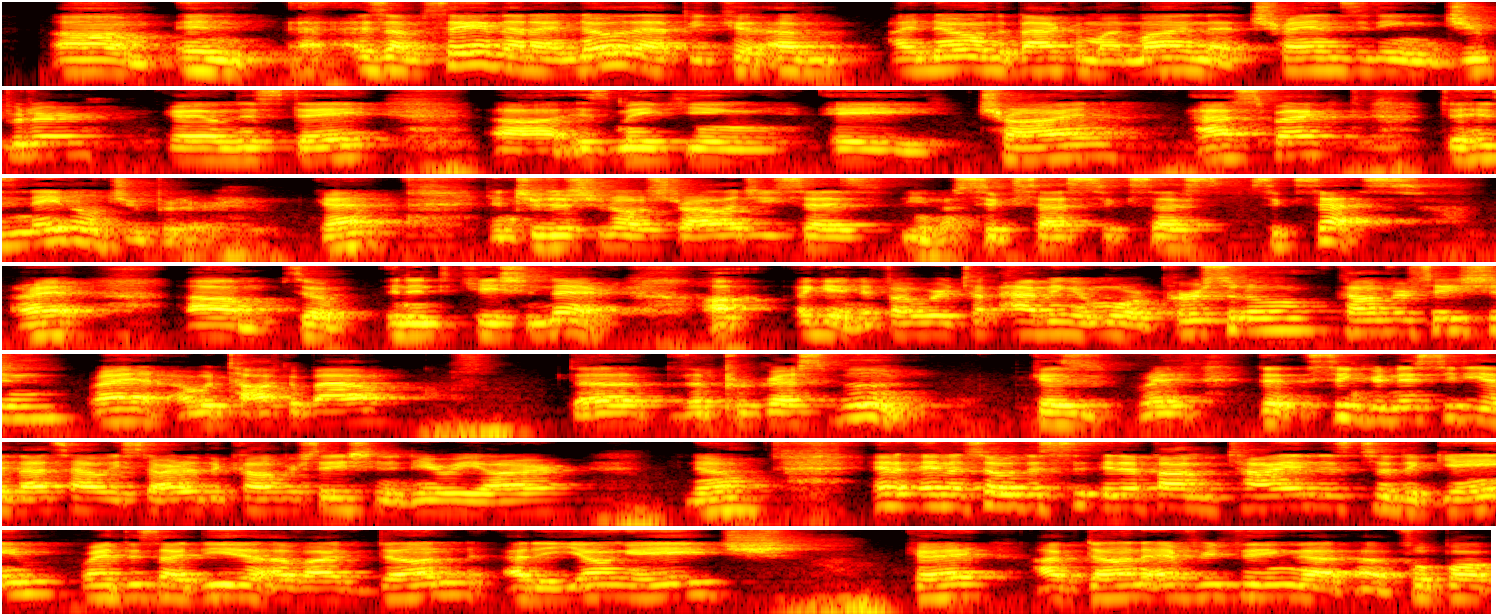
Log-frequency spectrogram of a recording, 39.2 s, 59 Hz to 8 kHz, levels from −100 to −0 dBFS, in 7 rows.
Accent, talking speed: American, 180 wpm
